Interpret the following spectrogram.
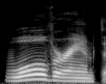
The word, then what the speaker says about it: Wolverhampton: Wolverhampton. The H is silent.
